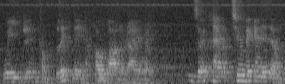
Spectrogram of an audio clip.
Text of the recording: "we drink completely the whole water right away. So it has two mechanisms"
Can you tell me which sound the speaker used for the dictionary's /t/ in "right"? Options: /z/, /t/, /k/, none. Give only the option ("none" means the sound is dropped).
none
